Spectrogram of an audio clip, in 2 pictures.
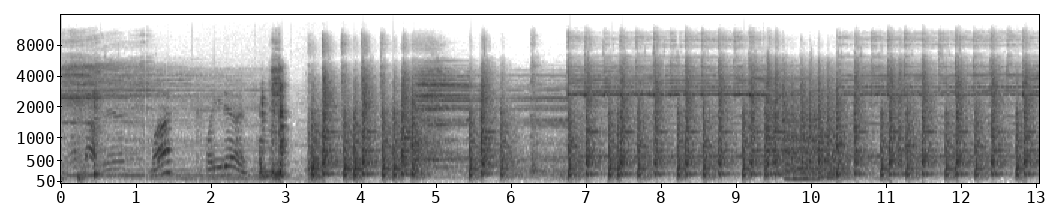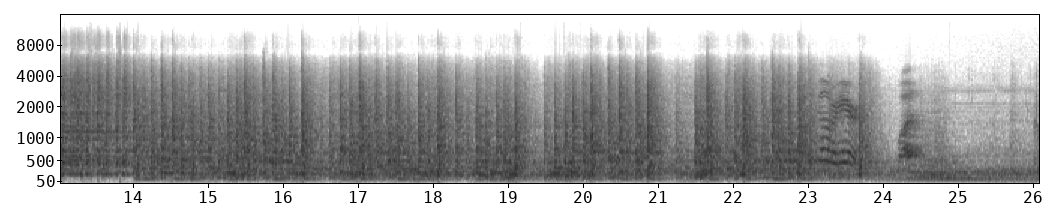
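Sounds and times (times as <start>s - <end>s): crashing cymbals: 0.0s - 2.5s, 4.6s - 14.1s
drum kit played fast: 0.0s - 24.7s.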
